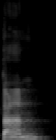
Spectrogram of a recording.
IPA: tam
